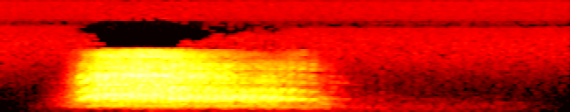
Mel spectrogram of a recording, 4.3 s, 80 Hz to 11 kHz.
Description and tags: Mutant Bird 1
A small dinosaur or dragon or whatever maybe?
It used to be a goose.
dinosaur, animal, creature, vocalisation, mythical, extinct, baby-dragon, vocalization, small-dragon, mutant, baby-dinosaur, growl, small-dinosaur, dragon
